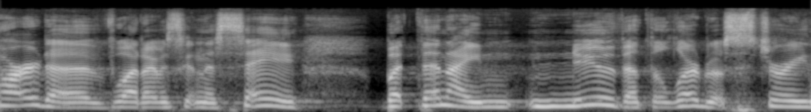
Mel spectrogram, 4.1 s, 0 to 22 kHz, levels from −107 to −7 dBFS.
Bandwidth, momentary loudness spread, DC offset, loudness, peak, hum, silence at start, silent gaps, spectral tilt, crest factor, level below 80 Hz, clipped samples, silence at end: 16 kHz; 8 LU; under 0.1%; -29 LUFS; -10 dBFS; none; 0 s; none; -2 dB/octave; 20 dB; -62 dBFS; under 0.1%; 0 s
